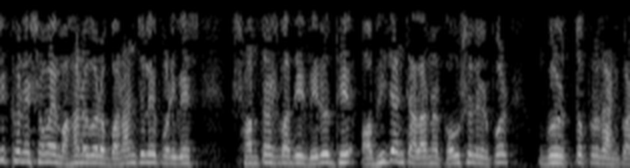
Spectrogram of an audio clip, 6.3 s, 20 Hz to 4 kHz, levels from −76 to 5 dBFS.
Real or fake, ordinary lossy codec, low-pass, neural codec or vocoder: real; none; 3.6 kHz; none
